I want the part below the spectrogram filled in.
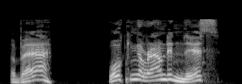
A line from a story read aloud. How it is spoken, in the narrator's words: Gore shouted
